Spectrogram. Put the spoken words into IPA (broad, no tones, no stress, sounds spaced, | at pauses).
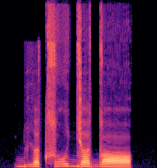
b i̤ ɐ̯ t͡s ɔ̤ ɟ ɐ d ɒ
